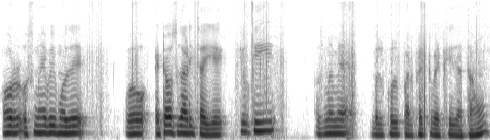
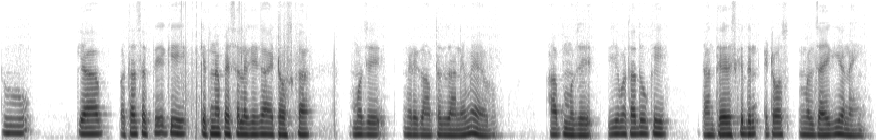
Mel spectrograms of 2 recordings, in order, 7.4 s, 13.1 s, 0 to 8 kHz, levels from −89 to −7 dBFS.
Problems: background sounds at intervals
